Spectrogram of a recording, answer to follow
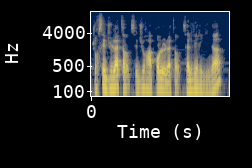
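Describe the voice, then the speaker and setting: A man's voice: on the low side, a little fast, a little mellow, soft background music. A young man in casual vlog commentary, chatty and self-mocking as he rambles through his rankings.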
